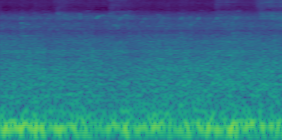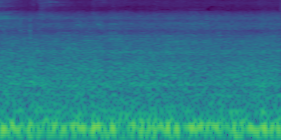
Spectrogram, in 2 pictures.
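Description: Passenger train rolling along the track, heard from an open window of the moving coach: a steady low rumble of wheels on rails.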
